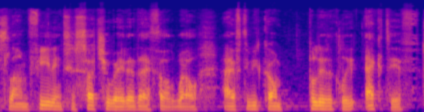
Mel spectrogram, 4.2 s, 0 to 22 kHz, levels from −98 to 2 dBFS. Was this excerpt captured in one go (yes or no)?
yes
